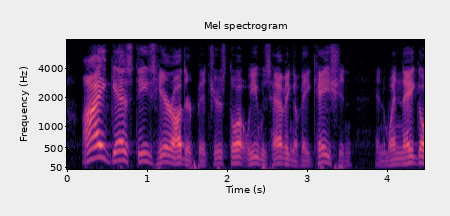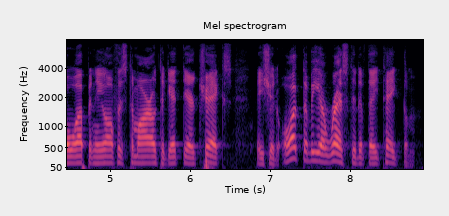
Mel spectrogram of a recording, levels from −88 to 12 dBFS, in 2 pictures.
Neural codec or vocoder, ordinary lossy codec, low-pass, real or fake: none; Opus, 64 kbps; 7.2 kHz; real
